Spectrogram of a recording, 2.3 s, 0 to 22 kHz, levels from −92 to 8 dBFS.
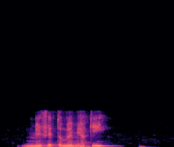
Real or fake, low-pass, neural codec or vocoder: fake; 5.4 kHz; codec, 24 kHz, 3 kbps, HILCodec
